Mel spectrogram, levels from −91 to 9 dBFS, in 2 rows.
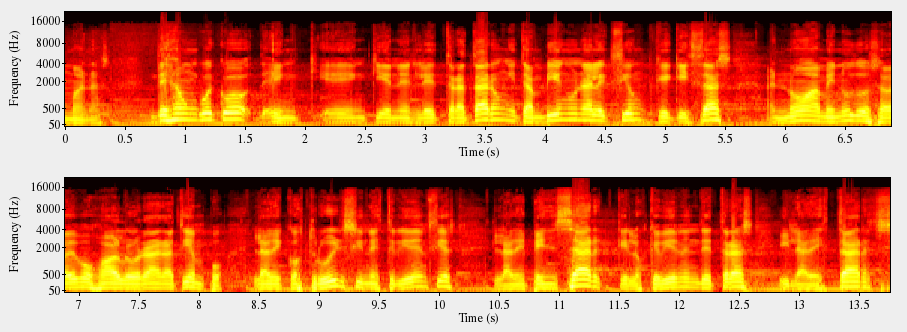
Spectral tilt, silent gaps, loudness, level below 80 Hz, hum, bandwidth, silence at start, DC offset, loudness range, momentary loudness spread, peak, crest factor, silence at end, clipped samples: -5.5 dB/octave; none; -14 LUFS; -34 dBFS; none; 16 kHz; 0 s; under 0.1%; 2 LU; 11 LU; 0 dBFS; 14 dB; 0 s; 0.2%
